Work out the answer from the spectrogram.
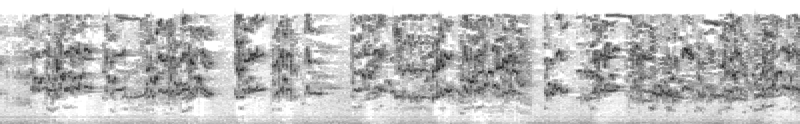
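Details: Rainbow lorikeets, a flock of parrots on a balcony, giving a dense, continuous stream of shrill screeching and chattering calls with brief pauses, several birds calling at once, and a low steady hum beneath.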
